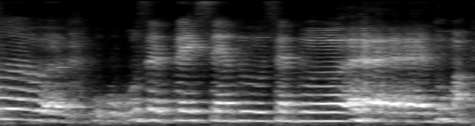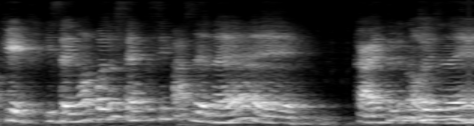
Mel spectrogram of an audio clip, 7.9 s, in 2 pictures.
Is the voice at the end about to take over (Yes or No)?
Yes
